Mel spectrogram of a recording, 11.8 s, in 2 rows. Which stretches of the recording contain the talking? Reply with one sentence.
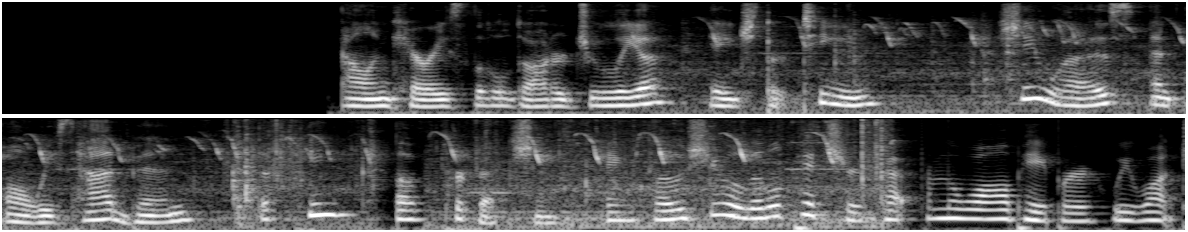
You can hear the talking from 1.7 to 11.7 s.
